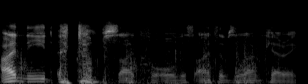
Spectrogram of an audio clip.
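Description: In a dry, close sound with no echo, a man with a South African accent speaks at a fairly slow pace, his very deep, low voice carrying a bright, sharp tone. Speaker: gamer. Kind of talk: casual gaming chat. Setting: online voice chat.

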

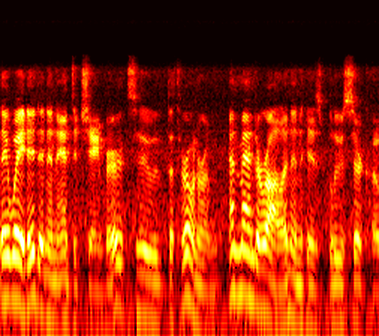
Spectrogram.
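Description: The text is read aloud in a natural voice.

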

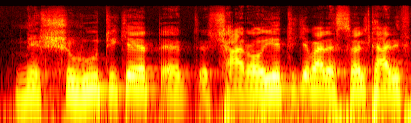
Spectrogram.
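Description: A man speaks at a fairly quick pace in a high voice with ordinary pitch variation. The background is quiet. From Iran, Bostanabad (East Azerbaijan); Iran. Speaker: political analyst. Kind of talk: solo political commentary. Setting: recording while traveling, varying locations. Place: home room.

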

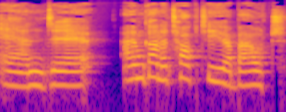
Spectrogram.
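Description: In a quiet background, a woman with a Swedish accent speaks at a fairly slow pace and a high pitch. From Sweden. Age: 20s. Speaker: pet owner vlogger. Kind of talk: casual talk to camera. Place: home room. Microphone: phone near.

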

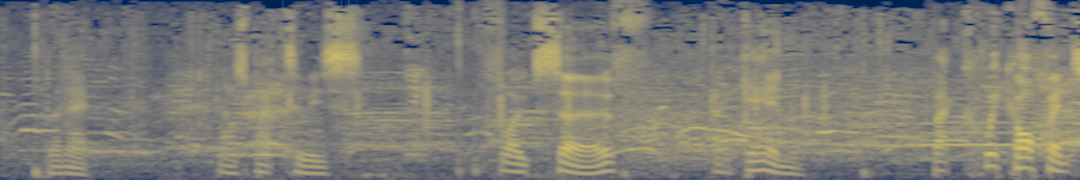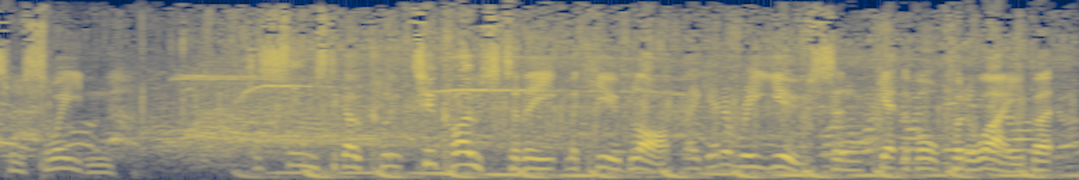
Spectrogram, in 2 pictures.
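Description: A man with an animated tone, fairly slow pace, long and frequent pauses, big swings in loudness, and noticeable background noise. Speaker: play-by-play commentator. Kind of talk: live play-by-play sports commentary with exclamations. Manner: animated, bursts of excitement on big plays.

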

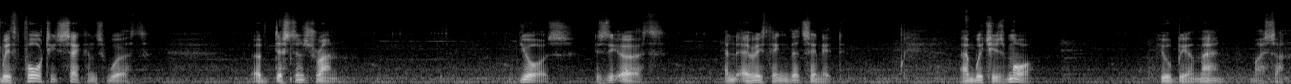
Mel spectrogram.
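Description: With very deep, low pitch and very wide swings in it, a man talks at a fairly slow pace, leaving long, frequent pauses, in a dry, echo-free recording with light background noise. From England. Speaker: actor. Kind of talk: poetry reading. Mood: calm, earnest, measured. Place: garden.

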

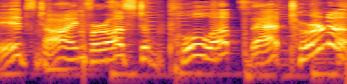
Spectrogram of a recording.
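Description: Over faint background music, a woman uses a put-on character voice at a medium pitch and a very slow pace. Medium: read story.

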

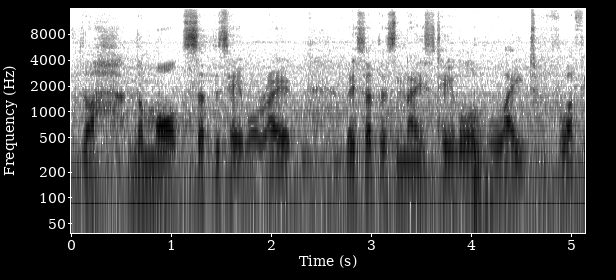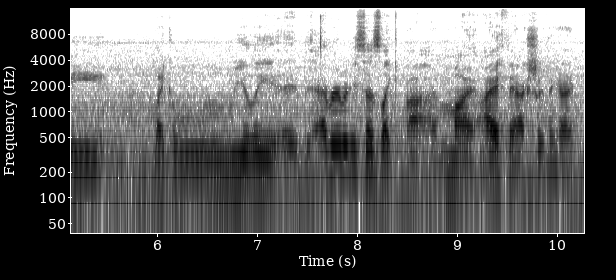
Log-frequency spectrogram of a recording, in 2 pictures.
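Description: Fairly slow speech by a man, noticeable background noise underneath. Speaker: beer reviewer. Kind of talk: casual review chat. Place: bar. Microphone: phone near.

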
